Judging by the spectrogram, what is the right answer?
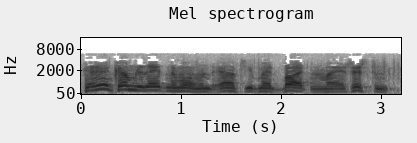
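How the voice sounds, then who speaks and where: Man playing a high-voiced, frail old professor. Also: expressive, quick pace, close to an everyday voice. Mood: eager, proud. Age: older. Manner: fussy, affectionate, eager. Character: frail, kindly, excitable old male professor. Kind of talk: 1940s radio drama acting. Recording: muffled, noisy 1940s radio recording.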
